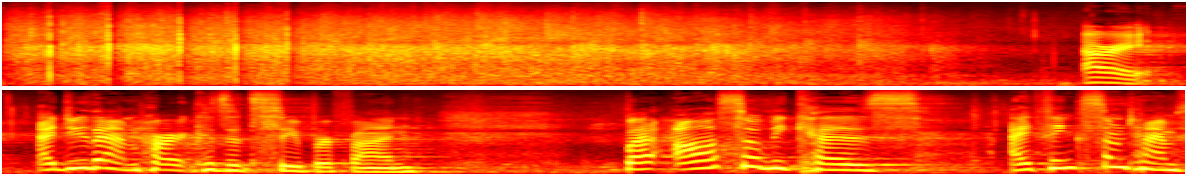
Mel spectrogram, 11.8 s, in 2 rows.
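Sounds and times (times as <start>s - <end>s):
crowd applause: 0.0s - 5.0s
sharp individual claps: 0.0s - 5.0s
speech: 5.4s - 8.3s, 9.0s - 10.4s, 11.0s - 11.8s.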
